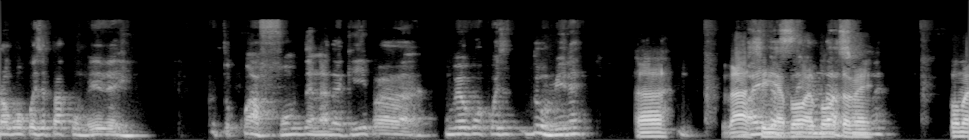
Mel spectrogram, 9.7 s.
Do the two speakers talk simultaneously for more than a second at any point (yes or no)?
yes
